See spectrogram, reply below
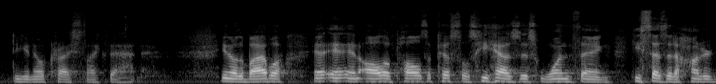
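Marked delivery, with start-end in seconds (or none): none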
